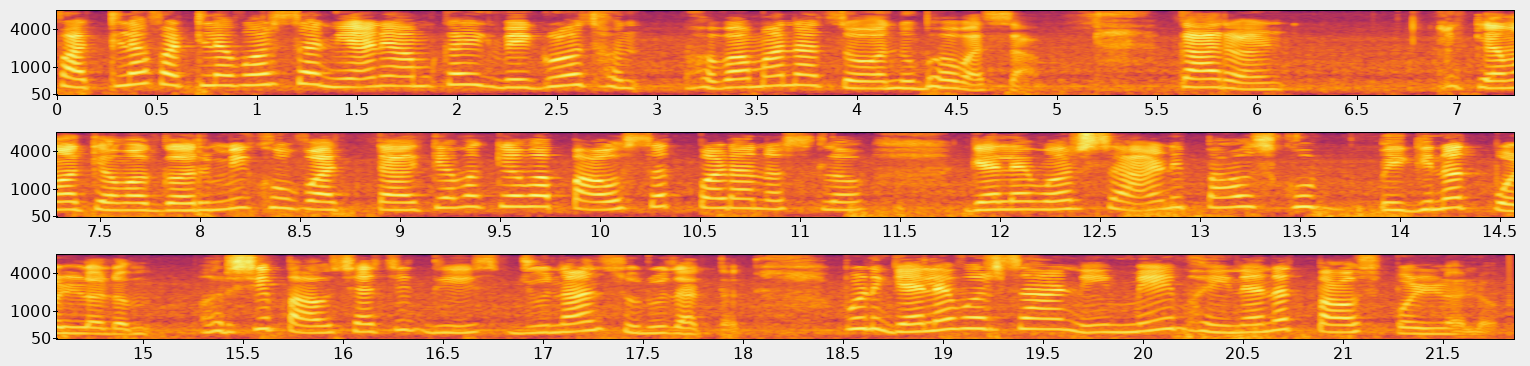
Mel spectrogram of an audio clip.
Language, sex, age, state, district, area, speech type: Goan Konkani, female, 18-30, Goa, Pernem, rural, spontaneous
